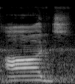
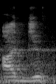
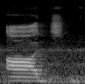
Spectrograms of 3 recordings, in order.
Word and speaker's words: آج: کھینچ کر پڑھ لیا۔ لفظ ہے آج، اب پنجابی کے اعتبار سے ہم اس کو کہتے ہیں اج، اور اسی طرح اردو کے اعتبار سے چونکہ صحیح تلفظ ہم نے کرنا ہے تو اس کے اوپر جو ہے وہ مد آ گئی ہے، تو اس لیے اس کو ہم کھینچ کر پڑھیں گے، آج، آن، آگ وغیرہ۔ نمبر 2 کھڑی زبر۔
